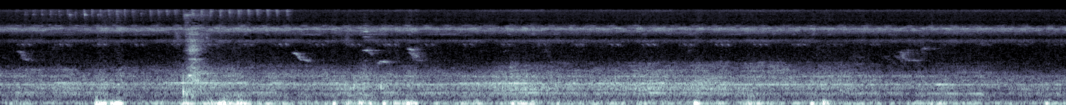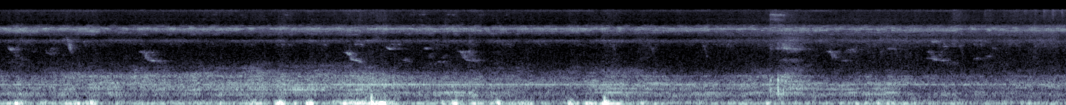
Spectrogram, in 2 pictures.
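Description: Outdoor morning ambience: insects trilling steadily at a high pitch, with short bird chirps scattered through it. Low thumps and bumps of handling noise on the phone's microphone come and go throughout.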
